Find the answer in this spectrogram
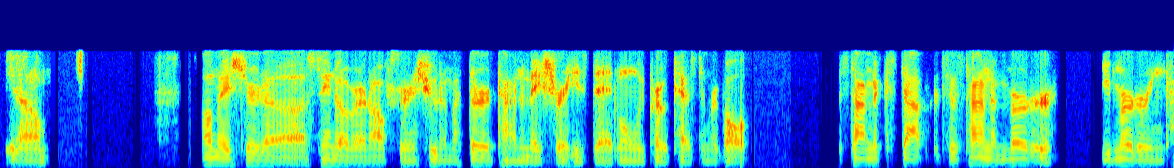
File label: Voice Message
